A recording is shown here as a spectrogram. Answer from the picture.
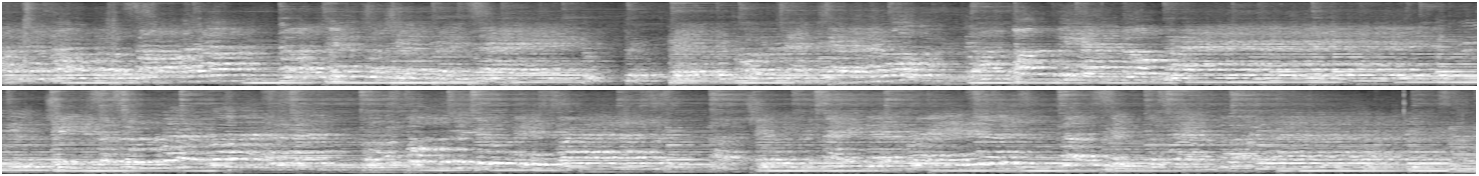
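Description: Church choir singing a hymn with instrumental accompaniment, over sustained low notes that change every second or two.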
